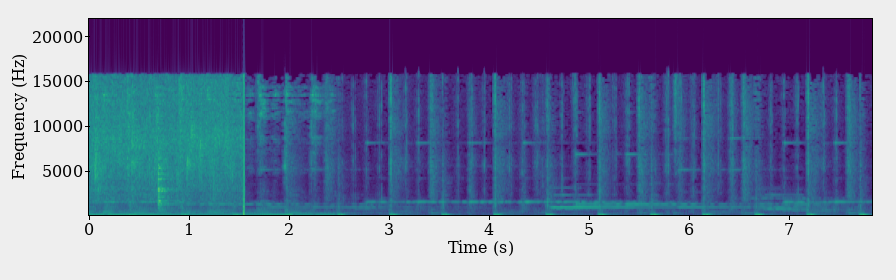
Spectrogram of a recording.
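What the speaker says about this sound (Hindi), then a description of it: "इसे 1 मिनट के लिए फ्राई करेंगे। और अब हम इसमें टमाटर डाल देंगे।" Tomatoes frying in a pan: a loud, steady sizzle at first, then quieter with a regular scraping stir roughly twice a second, close by.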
